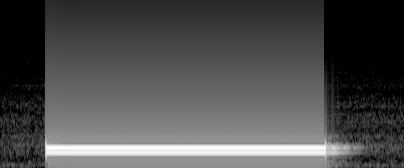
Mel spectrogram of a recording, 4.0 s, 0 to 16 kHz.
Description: Telephone call progress tone (North American or UK plan), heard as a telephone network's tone, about 350, 450 Hz, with room echo. Dial tone.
